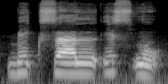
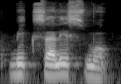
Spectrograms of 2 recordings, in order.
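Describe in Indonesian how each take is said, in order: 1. Kedua kata itu diucapkan terpisah. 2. Kata-kata itu disambung tanpa hamzah.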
